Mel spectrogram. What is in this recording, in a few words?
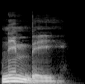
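"nimby", British English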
